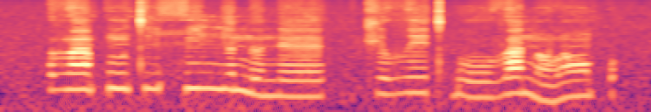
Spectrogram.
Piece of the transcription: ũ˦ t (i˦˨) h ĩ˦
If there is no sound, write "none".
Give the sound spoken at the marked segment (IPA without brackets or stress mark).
i˦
